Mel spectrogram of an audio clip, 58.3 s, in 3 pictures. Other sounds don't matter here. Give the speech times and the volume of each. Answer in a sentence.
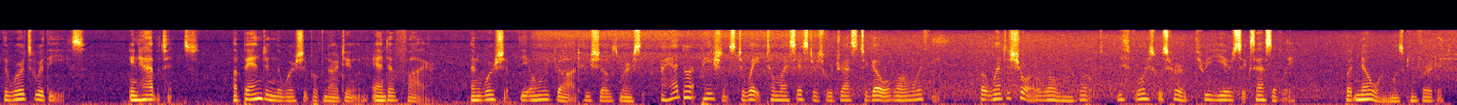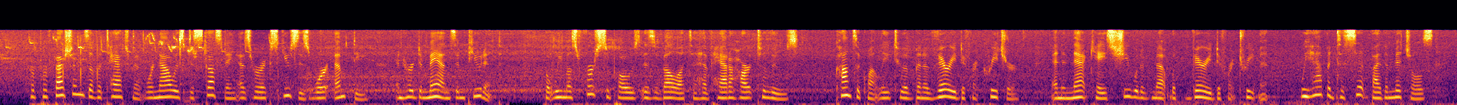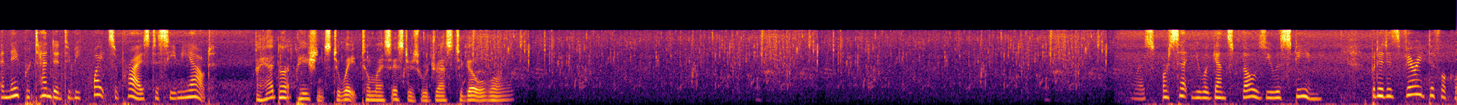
The speech can be heard from 0.0 to 45.7 s, at a steady volume; and from 54.0 to 58.2 s, getting quieter then louder.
